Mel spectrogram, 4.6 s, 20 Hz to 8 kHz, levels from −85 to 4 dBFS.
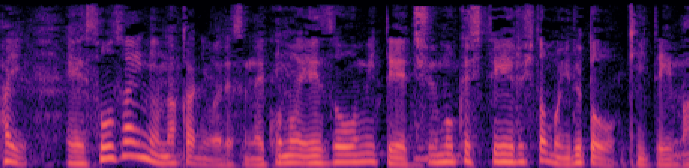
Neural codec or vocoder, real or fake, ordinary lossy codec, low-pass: codec, 16 kHz, 4 kbps, FreqCodec, larger model; fake; MP3, 32 kbps; 7.2 kHz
